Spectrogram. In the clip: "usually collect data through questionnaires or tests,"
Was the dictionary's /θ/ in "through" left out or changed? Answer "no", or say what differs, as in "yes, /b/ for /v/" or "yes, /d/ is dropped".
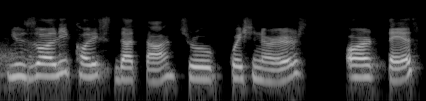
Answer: yes, /t/ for /θ/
